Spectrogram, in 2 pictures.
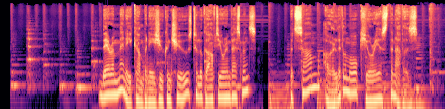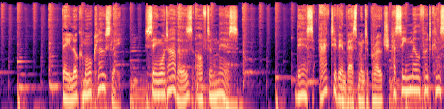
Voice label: Finance NZ TVC; Milford

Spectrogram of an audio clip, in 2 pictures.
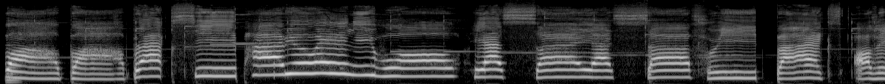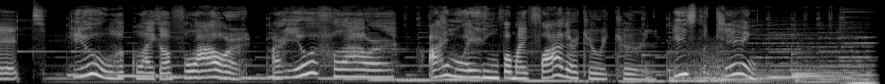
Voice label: little kids

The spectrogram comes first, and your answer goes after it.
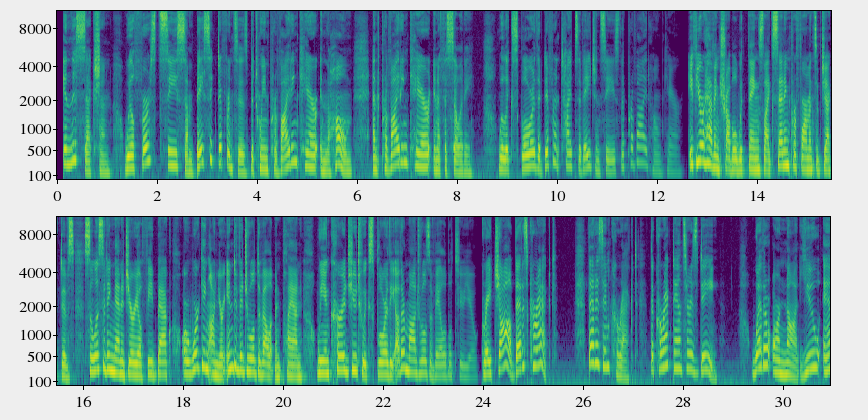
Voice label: eLearn

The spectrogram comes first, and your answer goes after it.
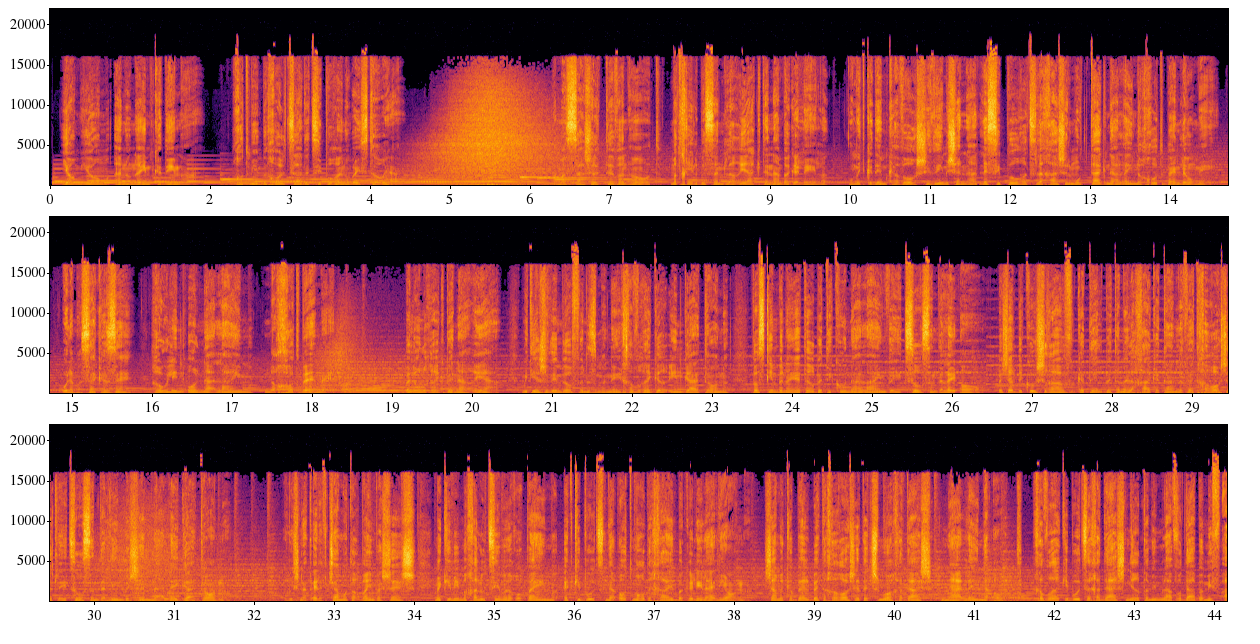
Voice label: hebrew corporate

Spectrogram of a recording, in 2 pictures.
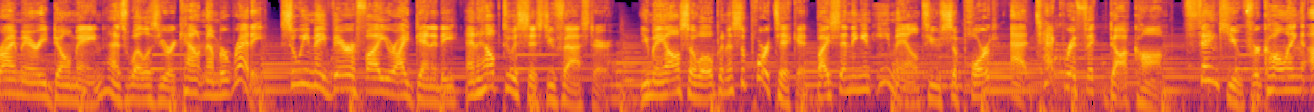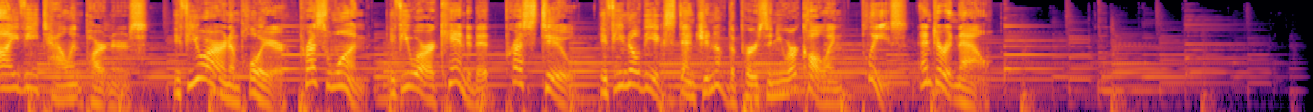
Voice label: On-Hold Messaging

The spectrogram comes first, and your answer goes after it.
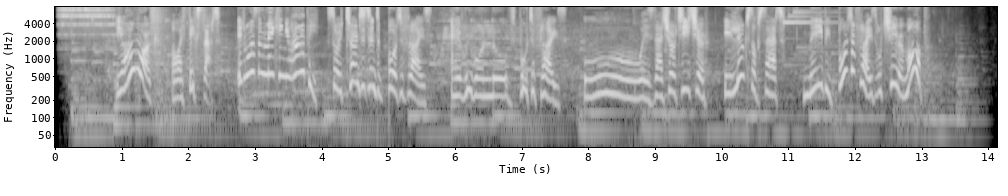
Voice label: Animation Leprechaun Irish

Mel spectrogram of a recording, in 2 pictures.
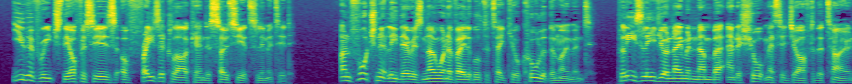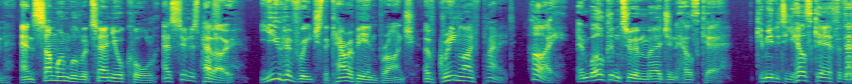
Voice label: BRITISH MALE IVR

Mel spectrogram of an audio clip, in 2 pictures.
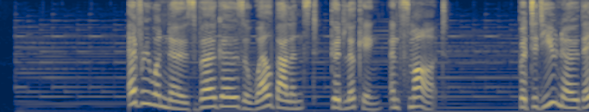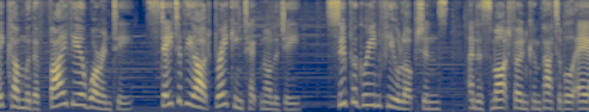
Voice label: British Woman Car Commerical

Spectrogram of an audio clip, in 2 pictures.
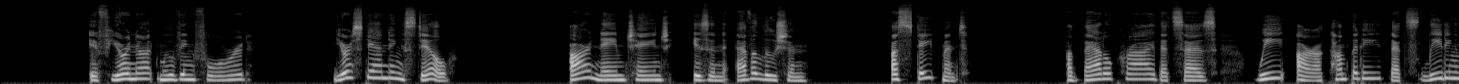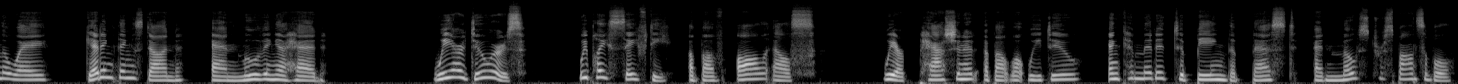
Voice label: Business Corporate

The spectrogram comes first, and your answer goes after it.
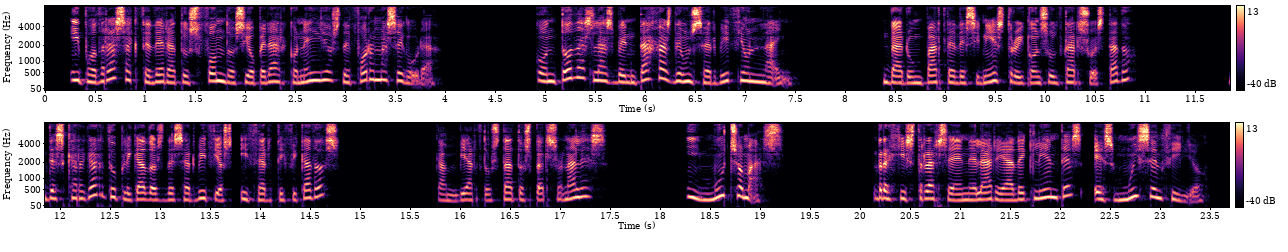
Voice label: FEMALE CASTILIAN; PARTESEGUROS

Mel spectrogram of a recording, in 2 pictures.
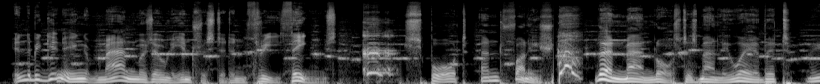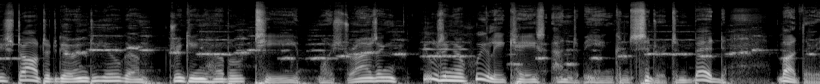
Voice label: British

